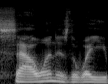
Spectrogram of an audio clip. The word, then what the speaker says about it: Samhain: witchcraft's soap and scent it is Southern witchcraft Samhain that's incorrect it's salmon is the way you pronounce the kinkosa Gaelic holiday uh pronounced by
